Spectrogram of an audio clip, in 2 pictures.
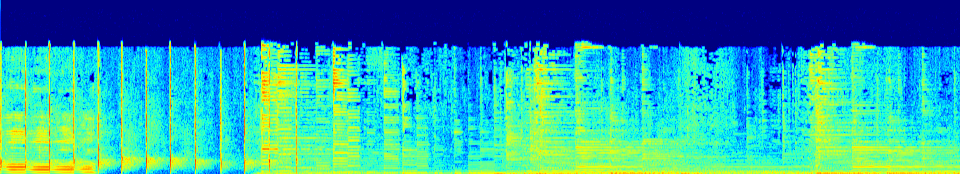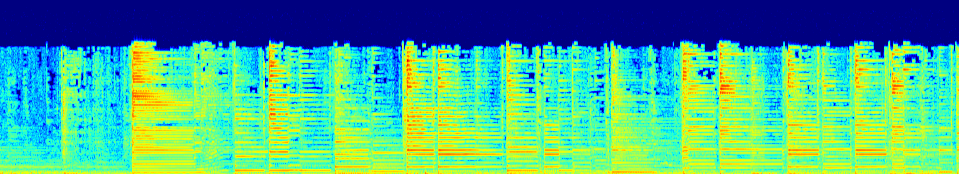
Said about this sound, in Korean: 박수 보내드립니다.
